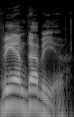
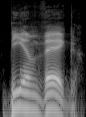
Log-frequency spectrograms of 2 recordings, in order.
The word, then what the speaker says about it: BMW: It's pronounced BMW. BMV.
